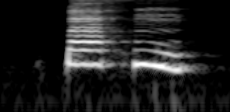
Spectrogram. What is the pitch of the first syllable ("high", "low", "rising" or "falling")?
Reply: high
